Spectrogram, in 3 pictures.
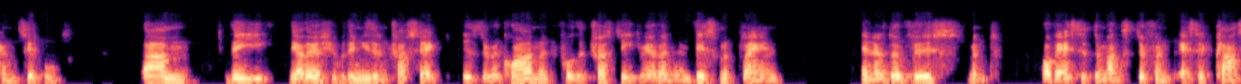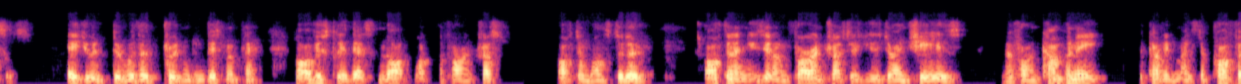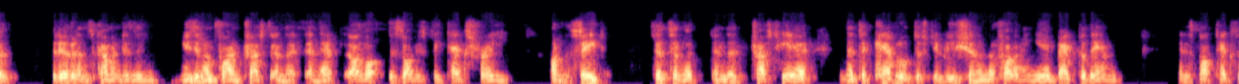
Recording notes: For those joining us on Zoom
